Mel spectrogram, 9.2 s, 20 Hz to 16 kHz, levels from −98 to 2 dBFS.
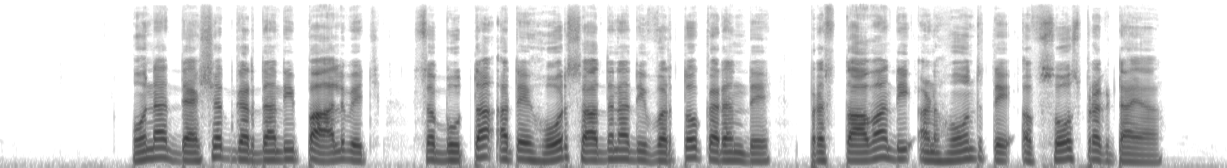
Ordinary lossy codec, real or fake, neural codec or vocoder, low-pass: none; fake; vocoder, 44.1 kHz, 128 mel bands, Pupu-Vocoder; 14.4 kHz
